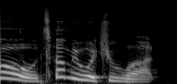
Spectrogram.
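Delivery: high, slow put-on voice like holding in a burp. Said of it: "You sound like you're holding in a burp the whole time".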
